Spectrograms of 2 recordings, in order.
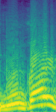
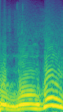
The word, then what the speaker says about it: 무굴: 여러분 제가 학교에 다닐 때는 무갈 제국이라고 배웠는데 요새 발음을 무굴 제국이라고 합니다.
